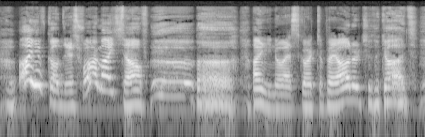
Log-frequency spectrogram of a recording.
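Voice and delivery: put-on slow, loud creepy old man. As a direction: drag it out, creepy and proud. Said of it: "he's got a very creepy voice".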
